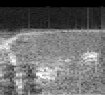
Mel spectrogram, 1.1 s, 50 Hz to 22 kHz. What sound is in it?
Mute Synth Amplified Noise 001
Another one from the Mute-Synth.
Please see other samples in the pack for more about the Mute Synth.
When listening back to my recordings of the mute synth, in some sections I find some scratches noises. Usually they sound like little more than low volume white noise, but when amplified they can actually have considerable complexity and interest.
I have named all sounds of this type 'amplified noise'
